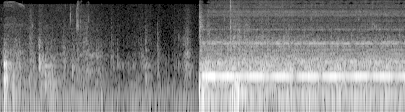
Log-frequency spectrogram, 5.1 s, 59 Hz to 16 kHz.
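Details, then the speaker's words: Sailrite sewing machine motor on a 400 W Duralast modified sine wave inverter: motor whirs with slight rhythmic surging about three times a second, hesitation probably due to the inverter's low wattage; still functions but not ideal. "Okay, you can hear a little bit of hesitation in it, and that's probably because of the wattage being a little low. Hear it, Matt? Cycling, it's surging just a little bit."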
